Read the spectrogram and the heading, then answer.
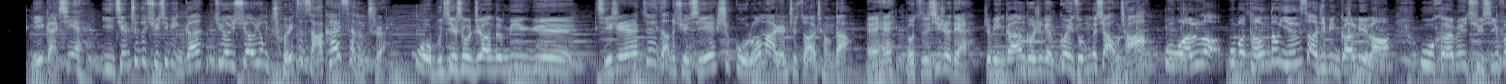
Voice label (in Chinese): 搞怪短视频配音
